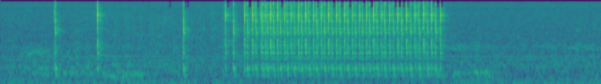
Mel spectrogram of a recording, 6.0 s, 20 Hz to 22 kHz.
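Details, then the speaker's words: PWM solar charge controller: sharp relay clicks then rapid chattering as input voltage rises to about 16.5 V, overvoltage cutoff cutting power; no clicking at lower voltage. "And if I go higher, it makes clicking noises. So at around 16.5, so if your solar panel gives too much voltage, it cuts off power and it's making that noise."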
